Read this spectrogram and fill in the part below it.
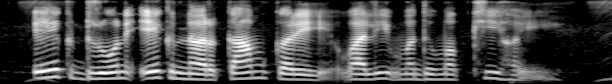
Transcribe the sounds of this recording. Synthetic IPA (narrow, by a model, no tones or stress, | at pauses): ekɖɾoneknəɾkamkəɾeʋaliməd̪ʱuməkʰːiɦə̰ḭ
